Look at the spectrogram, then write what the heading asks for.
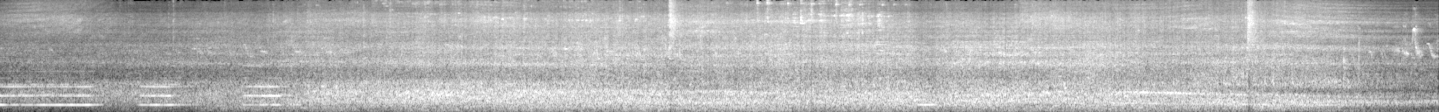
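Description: Electric multiple unit local train passing at speed: its horn sounds a long blast that ends about a second and a half in, then two short toots, followed by the steady rush and rumble of the coaches and wheels on the rails. The sound eases off near the end.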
